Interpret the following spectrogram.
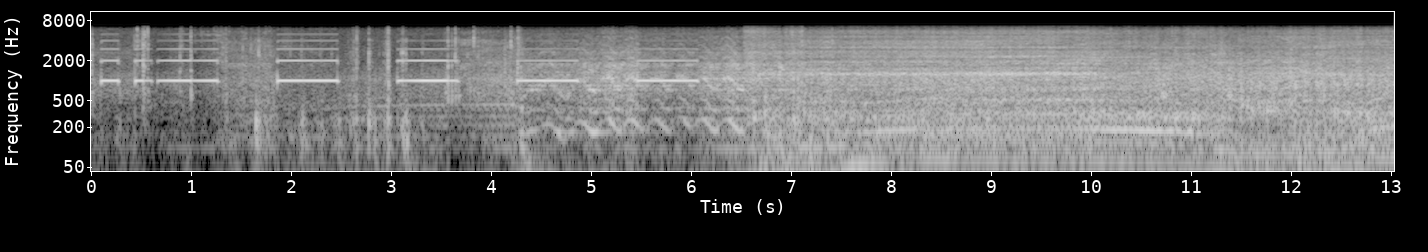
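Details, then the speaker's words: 1998 Jeep Cherokee 4.0L 5-speed, 222,000 km, cold start at −39°C windchill, stiff clutch, had given trouble days before: warning chimes, long labored cranking, then catches, runs unevenly, hesitates and almost stalls before keeping running; hard cold start. "Yeah, she's hesitating. Almost died. All right. Sounds like it's going to start keep running."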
